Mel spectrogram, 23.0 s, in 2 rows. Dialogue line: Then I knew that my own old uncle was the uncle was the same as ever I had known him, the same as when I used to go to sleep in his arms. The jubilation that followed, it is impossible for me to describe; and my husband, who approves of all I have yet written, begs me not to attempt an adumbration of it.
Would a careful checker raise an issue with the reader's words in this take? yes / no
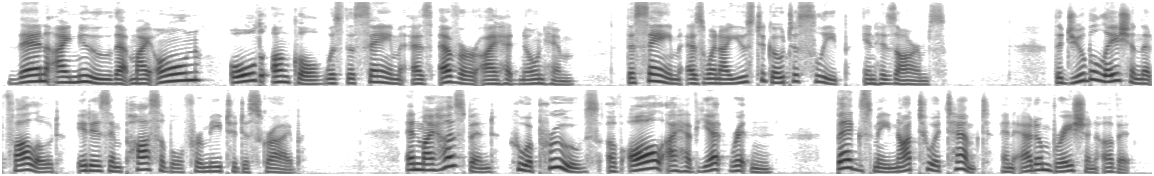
yes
